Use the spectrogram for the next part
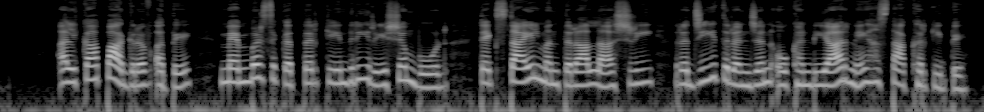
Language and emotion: Punjabi, neutral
